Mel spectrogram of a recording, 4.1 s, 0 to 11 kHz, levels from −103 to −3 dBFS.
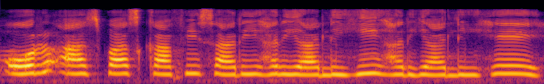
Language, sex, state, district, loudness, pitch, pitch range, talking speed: Hindi, female, Madhya Pradesh, Bhopal, -20 LUFS, 285 Hz, 270-305 Hz, 115 wpm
